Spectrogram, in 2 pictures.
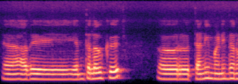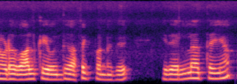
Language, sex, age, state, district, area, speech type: Tamil, male, 30-45, Tamil Nadu, Pudukkottai, rural, spontaneous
